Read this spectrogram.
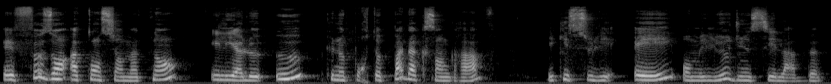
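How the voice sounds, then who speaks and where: A woman teaching a phonics lesson to children, speaking slowly and spelling out sounds syllable by syllable. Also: medium pitch, animated, warm tone. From Morocco. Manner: slow, deliberate, syllable by syllable.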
